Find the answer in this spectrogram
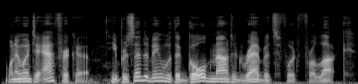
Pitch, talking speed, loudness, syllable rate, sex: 110 Hz, 270 wpm, -20 LUFS, 6.7 syllables/s, male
